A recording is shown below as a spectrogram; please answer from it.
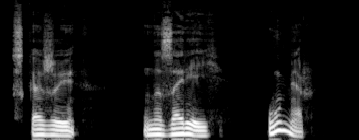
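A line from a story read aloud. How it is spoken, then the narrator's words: Slow, distinct interrogating question. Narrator (Russian): Пилат медленно и внятно, как на допросе, спросил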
